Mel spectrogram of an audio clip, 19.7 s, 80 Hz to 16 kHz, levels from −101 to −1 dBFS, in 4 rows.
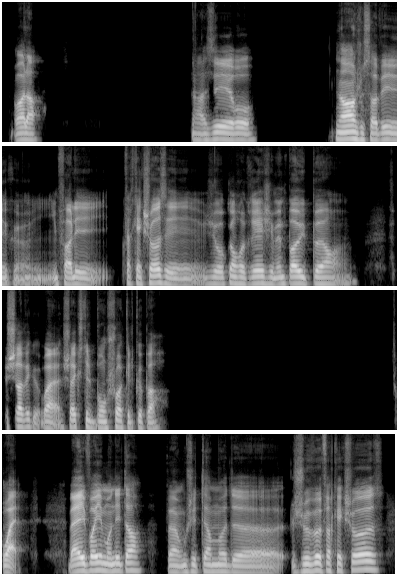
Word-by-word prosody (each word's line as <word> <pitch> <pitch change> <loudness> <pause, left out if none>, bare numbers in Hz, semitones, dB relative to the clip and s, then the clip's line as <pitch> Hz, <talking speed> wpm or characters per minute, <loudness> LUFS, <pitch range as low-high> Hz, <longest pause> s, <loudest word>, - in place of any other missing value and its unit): Voilà. 125 -1 +1 1.9
Non 120 -2 -7
0. 125 -1 -1 1.0
Non, 140 +1 +8
je 130 - -3
savais 130 0 -2
qu'il 120 - -10
fallait 120 -1 -1 0.3
faire - - -7
quelque 130 - -2
chose 145 -1 +2
et 110 -3 -5
j'ai 130 +1 -8
aucun 125 +2 -2
regret. 130 +1 0
J'ai 125 -1 -5
même 125 +2 -4
pas 130 0 +4
eu 130 - -2
peur. 125 0 -3 0.7
Je - - +1
savais 145 0 +2
que - - -9
ouais, 125 - 0
je 135 - -10
savais 135 - 0
que 130 - -12
c'était 145 - -4
le 125 - -7
bon 125 0 -3
choix, 135 +2 -2
quelque 125 0 -7
part. 120 +3 -5 2.9
Ouais, - - +5 0.6
bah, 130 +3 +9
ils 145 - +8
voyaient 150 +1 +6
mon 140 -2 +1
état. 150 +1 +1 0.2
Enfin, 125 -2 -2
où 125 - -3
j'étais 135 +2 -4
en 130 - -1
mode: 130 -1 -2
heu, 120 -1 -2
je 125 +5 -4
veux 145 +2 +3
faire 150 -2 -2
quelque 150 -3 -2
chose, 165 +1 +3
130 Hz, 150 wpm, -24 LUFS, 125-140 Hz, 2.9 s, bah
